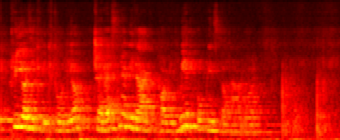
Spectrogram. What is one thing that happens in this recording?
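A young woman announces calmly into a room with a slight echo.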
